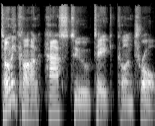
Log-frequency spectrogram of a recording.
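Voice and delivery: very slow, deliberate, each word spaced out. Saying it slowly so everybody can understand, slow and deliberate. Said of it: "I said that slowly so everybody can understand that".

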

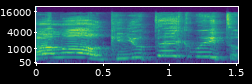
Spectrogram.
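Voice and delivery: booming, high, belted Russian accent. Friends ask to hear the Russian accent again: Borat-style Russian accent. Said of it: "let's hear your Russian accent again".

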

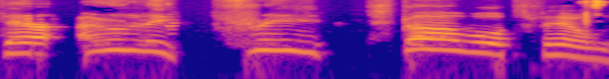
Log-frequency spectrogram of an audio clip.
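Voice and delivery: put-on very broad, thick Scottish accent. Retelling an argument that got heated, quoting a big man in a heavy Scottish accent. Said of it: "going in a very heavy Scottish accent".

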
